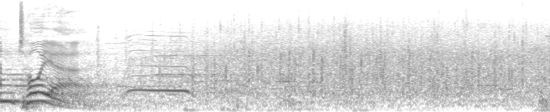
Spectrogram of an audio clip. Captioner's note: audience applauding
